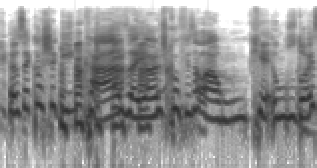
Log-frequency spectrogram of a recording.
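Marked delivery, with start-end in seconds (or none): none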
